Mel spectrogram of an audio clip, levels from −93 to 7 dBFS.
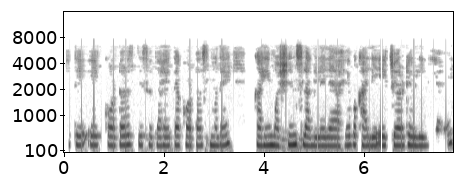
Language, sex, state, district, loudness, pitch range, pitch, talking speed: Marathi, female, Maharashtra, Nagpur, -26 LUFS, 225-245 Hz, 235 Hz, 140 wpm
